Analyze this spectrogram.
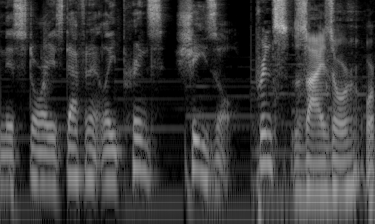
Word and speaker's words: Xizor: One of the standout characters in this story is definitely Prince Shizor. Prince Xizor or pronounced Zizor who is the prince the underlord of black sun the crime syndicate.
